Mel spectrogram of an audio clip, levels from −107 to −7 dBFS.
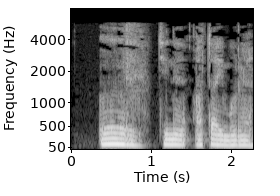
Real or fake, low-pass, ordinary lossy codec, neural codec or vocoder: real; 7.2 kHz; MP3, 24 kbps; none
